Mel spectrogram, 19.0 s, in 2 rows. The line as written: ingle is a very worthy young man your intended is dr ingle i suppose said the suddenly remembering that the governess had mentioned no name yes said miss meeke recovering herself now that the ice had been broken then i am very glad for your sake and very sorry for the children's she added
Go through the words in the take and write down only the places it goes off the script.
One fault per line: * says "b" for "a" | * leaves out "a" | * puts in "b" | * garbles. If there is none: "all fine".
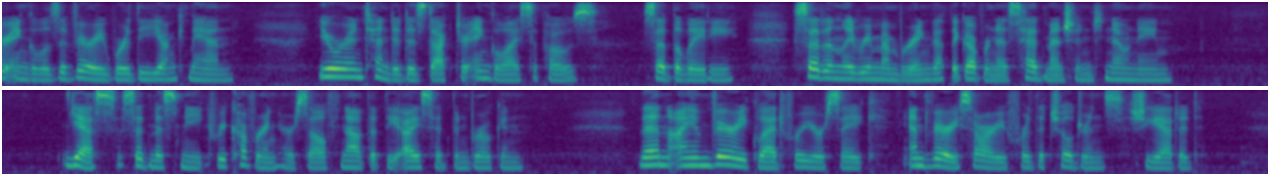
* puts in "lady"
